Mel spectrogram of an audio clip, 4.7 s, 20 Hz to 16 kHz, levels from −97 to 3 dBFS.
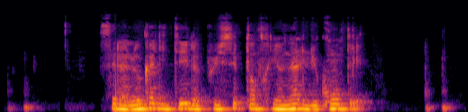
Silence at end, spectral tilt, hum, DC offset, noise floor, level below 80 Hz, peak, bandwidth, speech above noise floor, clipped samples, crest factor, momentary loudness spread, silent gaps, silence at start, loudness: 0.2 s; -8 dB/octave; none; under 0.1%; -76 dBFS; -52 dBFS; -6 dBFS; 7 kHz; 57 dB; under 0.1%; 16 dB; 9 LU; 0.59-0.64 s, 0.94-0.99 s; 0.25 s; -20 LUFS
